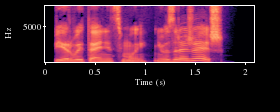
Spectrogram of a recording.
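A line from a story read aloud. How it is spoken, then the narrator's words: Casual tone. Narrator (Russian): обыденным тоном произнес Морган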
